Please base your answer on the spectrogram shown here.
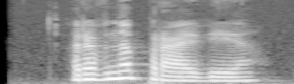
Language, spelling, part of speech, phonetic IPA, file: Russian, равноправие, noun, [rəvnɐˈpravʲɪje], Ru-равноправие.ogg
- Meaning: equality (equal treatment of people irrespective of social or cultural differences)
